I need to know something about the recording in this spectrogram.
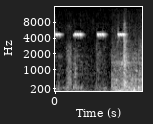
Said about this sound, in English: Oh yeah, I can literally hear crickets.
